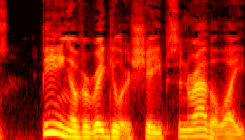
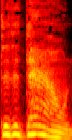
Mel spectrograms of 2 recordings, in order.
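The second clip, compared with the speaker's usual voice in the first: high, winded, out-of-breath panted words; 5 semitones higher than usual. Peaches finally pins Teeter's face in the snow after a struggle; panting. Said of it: "finally panted Peaches".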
